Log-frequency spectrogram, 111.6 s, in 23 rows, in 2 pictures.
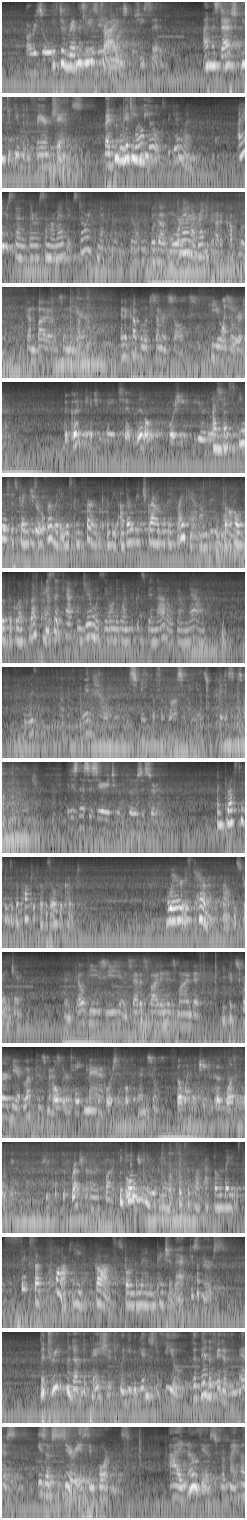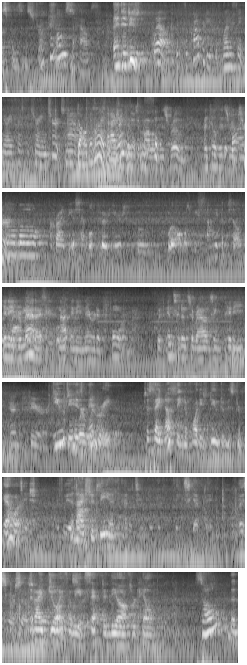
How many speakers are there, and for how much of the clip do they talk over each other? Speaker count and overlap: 6, about 22%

